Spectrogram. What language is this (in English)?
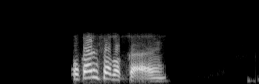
Santali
